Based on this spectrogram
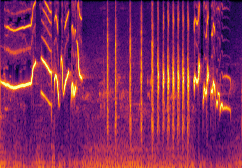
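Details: White-rumped shama fighter song, meant to make captive birds more responsive and combative: a long level whistle, then rapid slurred rising and falling whistles, a run of about a dozen sharp clicks, and closing warbled notes.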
